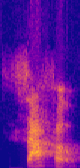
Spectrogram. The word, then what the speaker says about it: Sappho: Sappho, and I have to say your name is spelled Sappho, which is pronounced hmm Sappho.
